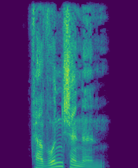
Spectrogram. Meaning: inflection of verwunschen: 1. strong genitive masculine/neuter singular 2. weak/mixed genitive/dative all-gender singular 3. strong/weak/mixed accusative masculine singular 4. strong dative plural
- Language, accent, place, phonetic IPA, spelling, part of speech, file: German, Germany, Berlin, [fɛɐ̯ˈvʊnʃənən], verwunschenen, adjective, De-verwunschenen.ogg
